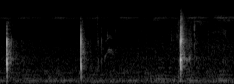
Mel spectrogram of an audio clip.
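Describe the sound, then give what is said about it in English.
A woodpecker's chisel-like bill strikes a tree in three sharp, resounding whacks as it excavates a nesting cavity, spaced unevenly about a second apart, with a faint hiss of background between them and no voices. “With steady, resounding whacks of its chisel-like bill, a woodpecker excavates a nesting cavity in a tree.”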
